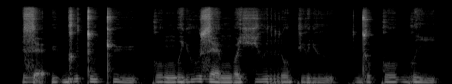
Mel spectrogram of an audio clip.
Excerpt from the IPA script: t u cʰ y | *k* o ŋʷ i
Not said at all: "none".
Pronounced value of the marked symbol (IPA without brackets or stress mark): k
